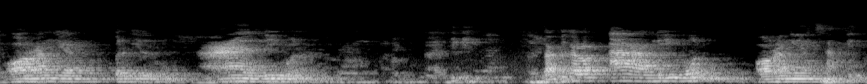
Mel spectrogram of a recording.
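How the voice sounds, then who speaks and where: Slow-speaking man teaching in an echoey hall. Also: medium pitch, fairly even intonation. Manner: slow, explaining, repeats Arabic terms and translates them. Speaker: Quran teacher. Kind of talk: religious lesson on Arabic words. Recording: echoey hall, far from the mic, dull.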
